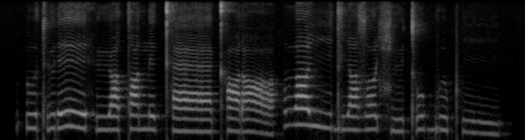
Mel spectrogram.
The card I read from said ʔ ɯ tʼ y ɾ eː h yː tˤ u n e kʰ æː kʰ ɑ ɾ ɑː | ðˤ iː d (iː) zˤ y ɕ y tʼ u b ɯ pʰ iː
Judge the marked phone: correct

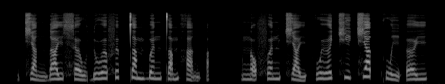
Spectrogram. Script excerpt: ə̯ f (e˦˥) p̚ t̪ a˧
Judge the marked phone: correct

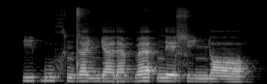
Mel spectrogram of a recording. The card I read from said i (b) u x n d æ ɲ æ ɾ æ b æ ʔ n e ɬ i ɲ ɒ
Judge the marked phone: incorrect: ɓ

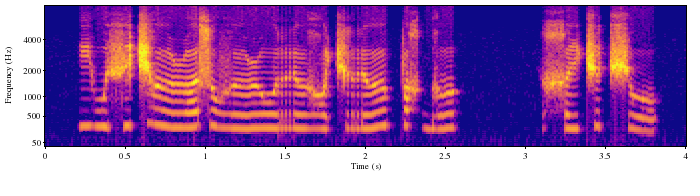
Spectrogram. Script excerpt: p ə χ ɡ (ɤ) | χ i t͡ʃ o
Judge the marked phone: correct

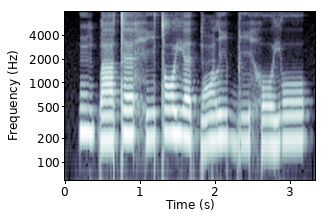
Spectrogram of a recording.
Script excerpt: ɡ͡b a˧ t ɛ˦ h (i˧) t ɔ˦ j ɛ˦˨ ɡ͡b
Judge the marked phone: correct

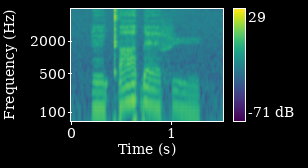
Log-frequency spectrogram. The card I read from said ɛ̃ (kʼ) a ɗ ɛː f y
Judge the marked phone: correct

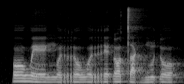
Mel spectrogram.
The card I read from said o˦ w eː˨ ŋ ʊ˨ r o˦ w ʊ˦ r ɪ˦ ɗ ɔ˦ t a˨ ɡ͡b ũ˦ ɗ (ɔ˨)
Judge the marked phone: incorrect: o˨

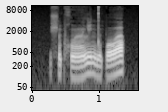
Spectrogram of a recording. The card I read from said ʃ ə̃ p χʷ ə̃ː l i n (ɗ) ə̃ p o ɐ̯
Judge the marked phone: incorrect: d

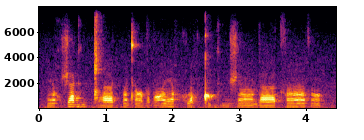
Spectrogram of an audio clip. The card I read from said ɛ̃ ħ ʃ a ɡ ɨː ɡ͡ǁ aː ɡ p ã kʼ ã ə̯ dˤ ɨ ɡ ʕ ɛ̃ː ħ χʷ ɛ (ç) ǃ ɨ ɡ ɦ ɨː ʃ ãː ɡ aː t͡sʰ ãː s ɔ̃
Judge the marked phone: incorrect: ħ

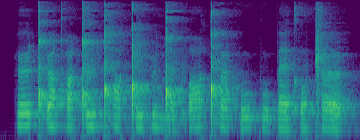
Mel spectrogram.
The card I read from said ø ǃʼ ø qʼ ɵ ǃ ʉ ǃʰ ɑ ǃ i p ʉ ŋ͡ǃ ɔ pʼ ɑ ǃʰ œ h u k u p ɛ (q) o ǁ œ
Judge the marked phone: incorrect: kʼ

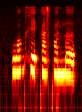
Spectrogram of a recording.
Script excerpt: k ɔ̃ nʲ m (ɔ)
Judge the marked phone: incorrect: ə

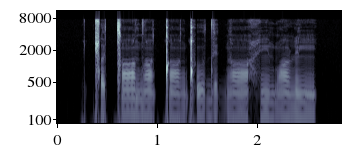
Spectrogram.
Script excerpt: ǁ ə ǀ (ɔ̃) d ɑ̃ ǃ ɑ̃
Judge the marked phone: incorrect: ɑ̃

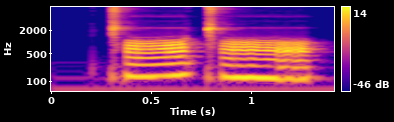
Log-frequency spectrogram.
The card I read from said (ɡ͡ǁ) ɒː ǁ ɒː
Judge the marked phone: incorrect: ǁ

